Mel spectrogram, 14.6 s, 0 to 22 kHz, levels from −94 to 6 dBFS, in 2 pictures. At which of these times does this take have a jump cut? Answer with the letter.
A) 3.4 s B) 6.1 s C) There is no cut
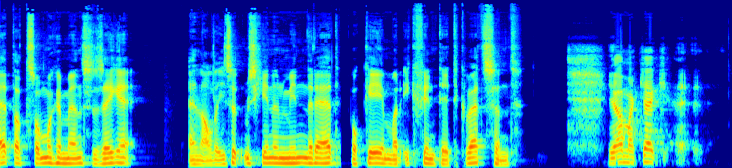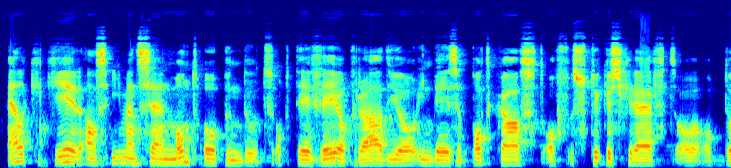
A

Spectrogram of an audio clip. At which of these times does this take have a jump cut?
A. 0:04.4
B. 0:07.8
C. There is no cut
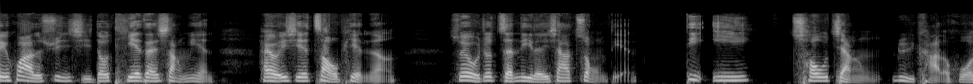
B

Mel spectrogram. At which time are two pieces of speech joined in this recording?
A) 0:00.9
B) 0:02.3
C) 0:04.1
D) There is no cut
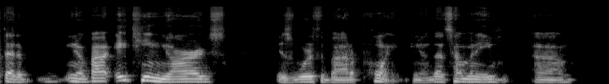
D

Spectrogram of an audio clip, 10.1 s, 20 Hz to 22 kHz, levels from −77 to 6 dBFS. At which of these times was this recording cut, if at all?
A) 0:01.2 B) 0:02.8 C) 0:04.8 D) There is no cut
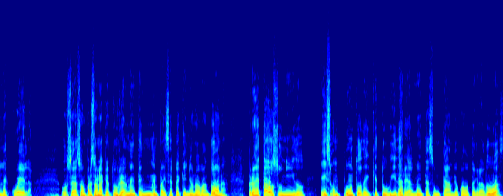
D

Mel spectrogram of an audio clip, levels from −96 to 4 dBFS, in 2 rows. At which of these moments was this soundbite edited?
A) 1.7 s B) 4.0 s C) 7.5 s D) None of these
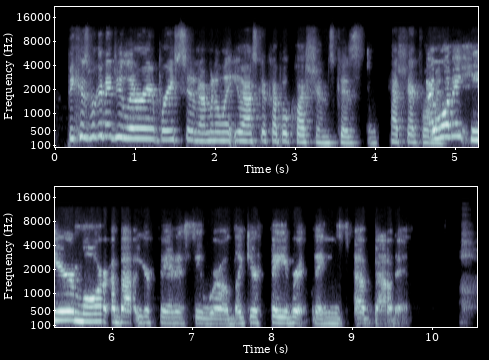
B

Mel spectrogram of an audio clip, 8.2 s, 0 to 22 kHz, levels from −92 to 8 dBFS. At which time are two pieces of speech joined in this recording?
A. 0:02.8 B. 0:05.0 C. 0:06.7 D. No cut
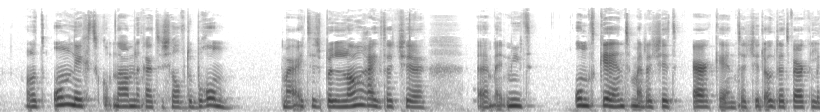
A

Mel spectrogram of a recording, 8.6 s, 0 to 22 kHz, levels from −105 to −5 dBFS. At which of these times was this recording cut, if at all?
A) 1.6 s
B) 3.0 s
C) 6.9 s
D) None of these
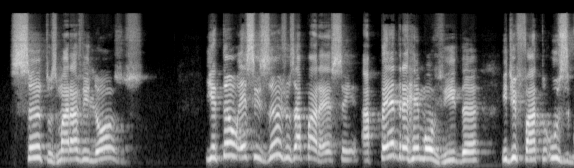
D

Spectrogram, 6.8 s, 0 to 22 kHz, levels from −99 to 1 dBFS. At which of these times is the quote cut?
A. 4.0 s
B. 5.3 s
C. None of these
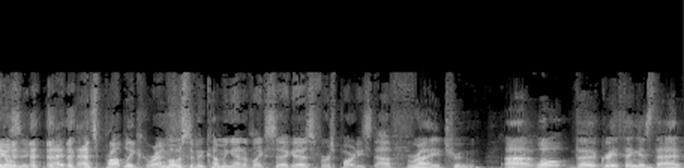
C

